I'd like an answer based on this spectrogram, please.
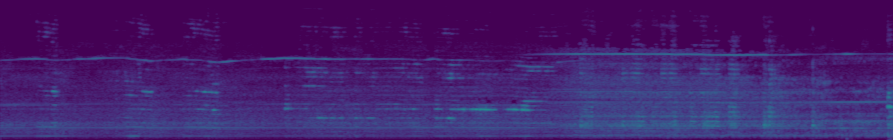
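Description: Dremel rotary tool with a sanding drum running at high speed and sanding the wooden bill of a decoy, a steady whine that grows louder and rougher about halfway through.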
